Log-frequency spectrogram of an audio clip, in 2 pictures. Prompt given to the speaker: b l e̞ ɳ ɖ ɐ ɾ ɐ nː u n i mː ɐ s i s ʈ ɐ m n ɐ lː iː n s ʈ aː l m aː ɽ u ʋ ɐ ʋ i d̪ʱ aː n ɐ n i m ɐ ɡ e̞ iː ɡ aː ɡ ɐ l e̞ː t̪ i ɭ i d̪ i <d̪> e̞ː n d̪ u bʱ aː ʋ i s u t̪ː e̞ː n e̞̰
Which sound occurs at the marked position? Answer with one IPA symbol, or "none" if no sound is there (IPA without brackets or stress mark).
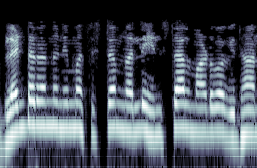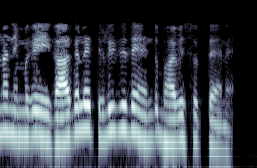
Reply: d̪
